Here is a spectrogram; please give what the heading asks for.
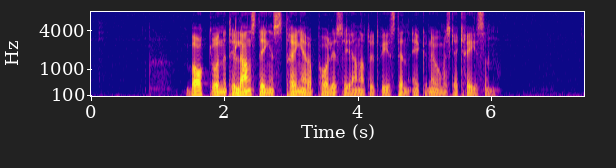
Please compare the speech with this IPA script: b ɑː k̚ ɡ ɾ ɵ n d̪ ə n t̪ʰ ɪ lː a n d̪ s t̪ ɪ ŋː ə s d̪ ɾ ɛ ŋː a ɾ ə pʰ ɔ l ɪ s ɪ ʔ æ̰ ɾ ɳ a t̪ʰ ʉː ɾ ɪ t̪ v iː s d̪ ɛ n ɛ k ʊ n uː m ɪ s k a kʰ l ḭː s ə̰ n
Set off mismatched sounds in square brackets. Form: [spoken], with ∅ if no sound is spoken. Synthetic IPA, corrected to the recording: b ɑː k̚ ɡ ɾ ɵ n d̪ ə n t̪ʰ ɪ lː a n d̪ s t̪ ɪ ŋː ə s [t̪] ɾ ɛ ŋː a ɾ ə pʰ ɔ l ɪ s ɪ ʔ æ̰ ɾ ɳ a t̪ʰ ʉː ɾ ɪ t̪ v iː s d̪ ɛ n ɛ k ʊ n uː m ɪ s k a kʰ [ɾ] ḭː s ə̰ n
